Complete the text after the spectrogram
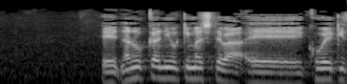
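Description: An elderly man speaks formally into a microphone.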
